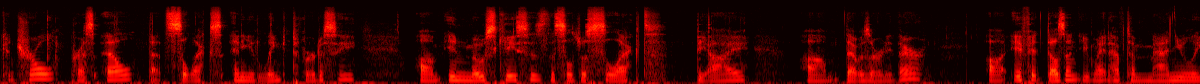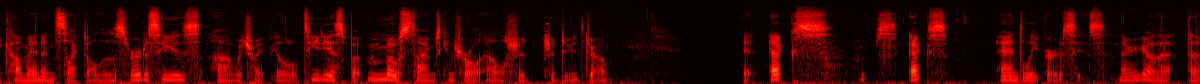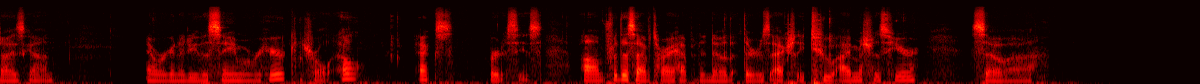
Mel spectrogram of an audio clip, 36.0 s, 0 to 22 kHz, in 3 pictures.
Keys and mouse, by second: 0.3 ctrl+l, 4.5-5.0 middle drag, 7.1-8.7 middle drag, 9.5-11.2 middle drag, 13.5-15.2 middle drag, 19.2 z, 20.7 x, 22.0-23.8 drag, 23.8-24.2 middle drag, 24.2 click, 24.4 middle click, 26.8 ctrl+l, 27.7 x, 29.9 click, 31.1 ctrl+l, 32.9 x, 33.6-34.3 drag, 34.9 click.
